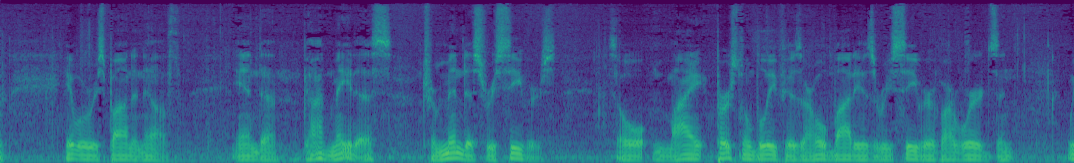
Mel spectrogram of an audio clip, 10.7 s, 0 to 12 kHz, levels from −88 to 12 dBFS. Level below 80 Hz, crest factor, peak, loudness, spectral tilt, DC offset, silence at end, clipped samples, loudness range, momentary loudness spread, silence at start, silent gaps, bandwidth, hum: -36 dBFS; 16 dB; -8 dBFS; -23 LUFS; -6 dB/octave; under 0.1%; 0 s; under 0.1%; 3 LU; 16 LU; 0 s; none; 11.5 kHz; none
